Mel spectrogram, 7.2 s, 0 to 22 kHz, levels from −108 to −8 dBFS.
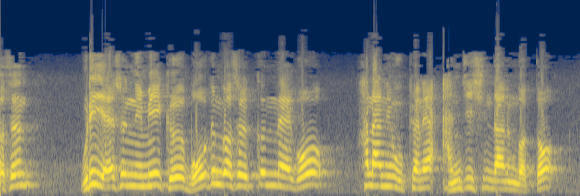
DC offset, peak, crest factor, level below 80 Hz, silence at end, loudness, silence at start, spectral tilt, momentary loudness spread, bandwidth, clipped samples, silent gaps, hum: under 0.1%; 0 dBFS; 12 dB; -56 dBFS; 0.25 s; -12 LUFS; 0 s; -5 dB/octave; 7 LU; 8.2 kHz; under 0.1%; none; none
